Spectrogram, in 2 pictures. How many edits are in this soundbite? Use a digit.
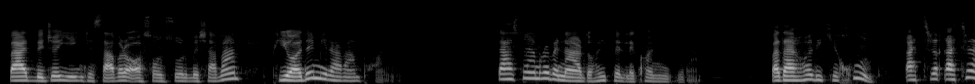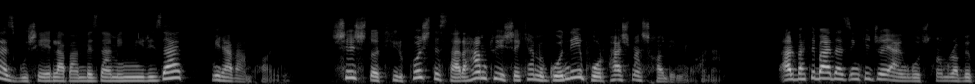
2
